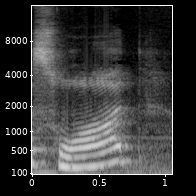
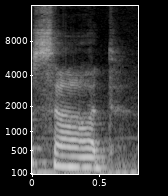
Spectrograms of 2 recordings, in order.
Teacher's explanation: پر ایسے ہوتا ہے سواد اور پر نہ پڑھیں تو ساد. یہ ہے پر اور باریک کا فرق. بار بار پر حروف آتے ہیں تو آپ کو پتا ہونا چاہیے پر کیسے کہتے ہیں اور باریک کیسے کہتے ہیں.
